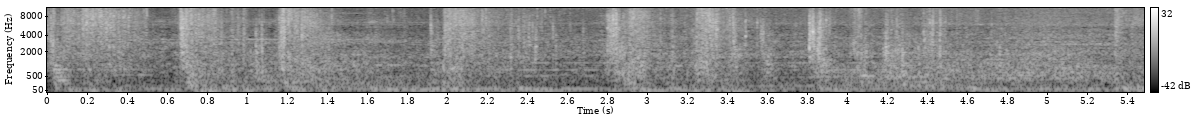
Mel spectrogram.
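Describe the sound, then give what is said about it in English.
Wooden boards are ripped off a slatted false wall, which is then kicked and smashed, with a rapid string of loud cracks, thuds and splintering crashes over a dense, continuous clatter of debris. “She rips boards off, kicks, and smashes the false wall.”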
